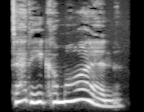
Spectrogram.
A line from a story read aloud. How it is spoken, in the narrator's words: Aurelian whined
